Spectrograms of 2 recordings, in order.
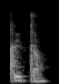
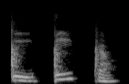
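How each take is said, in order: First: The stress is on the first syllable. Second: The stress is on the second syllable. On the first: "es esa muchacha típica" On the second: "Si la palabra fuera grave sería típica"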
